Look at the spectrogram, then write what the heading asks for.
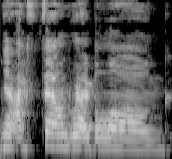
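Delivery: mock overjoyed gleeful tone. Retelling a movie ending, quoting Supergirl: imitating happy Supergirl. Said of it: "She was so happy".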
